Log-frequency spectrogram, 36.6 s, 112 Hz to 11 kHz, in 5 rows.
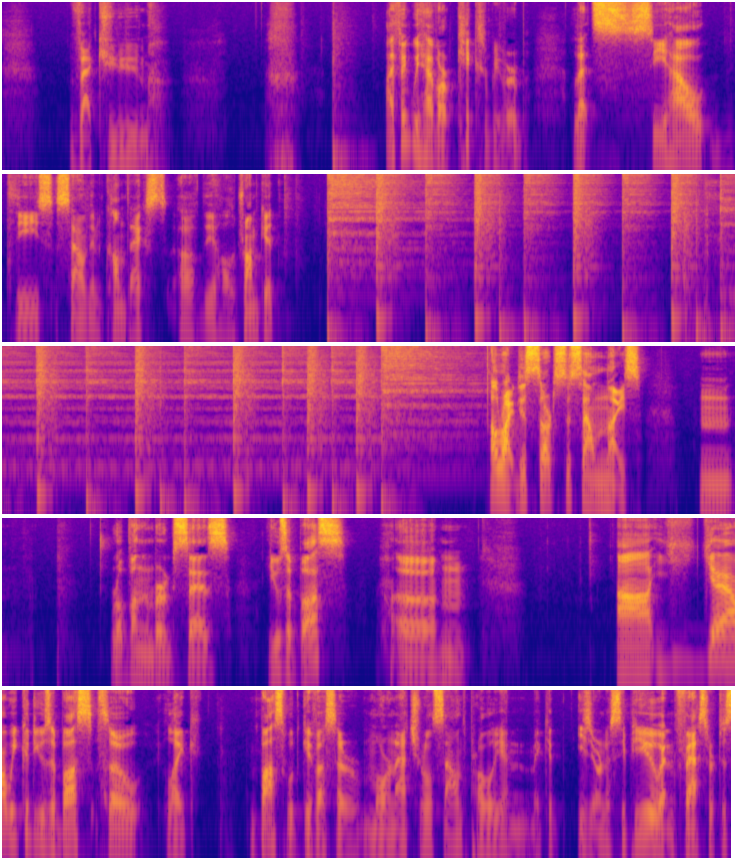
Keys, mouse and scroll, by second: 2.9 space, 3.7 space, 4.8 click, 6.5 click, 7.2 click, 10.1 space, 18.6 space, 31.7 scroll down 2, 32.3-33.3 scroll up 2.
